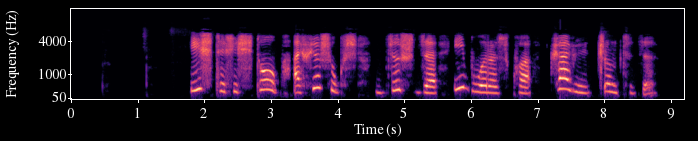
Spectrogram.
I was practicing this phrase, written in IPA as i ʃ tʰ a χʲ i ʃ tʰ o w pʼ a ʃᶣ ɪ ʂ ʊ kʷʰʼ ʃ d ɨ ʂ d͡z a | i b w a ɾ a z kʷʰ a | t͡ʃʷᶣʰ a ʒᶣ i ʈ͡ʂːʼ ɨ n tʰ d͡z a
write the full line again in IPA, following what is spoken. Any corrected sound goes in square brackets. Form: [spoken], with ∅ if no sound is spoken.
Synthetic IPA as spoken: i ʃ tʰ a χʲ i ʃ tʰ o w pʼ a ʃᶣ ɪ ʂ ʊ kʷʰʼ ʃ [d͡z] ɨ ʂ d͡z a | i b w a ɾ a z kʷʰ a | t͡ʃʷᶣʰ a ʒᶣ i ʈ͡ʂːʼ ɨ [m] tʰ d͡z a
